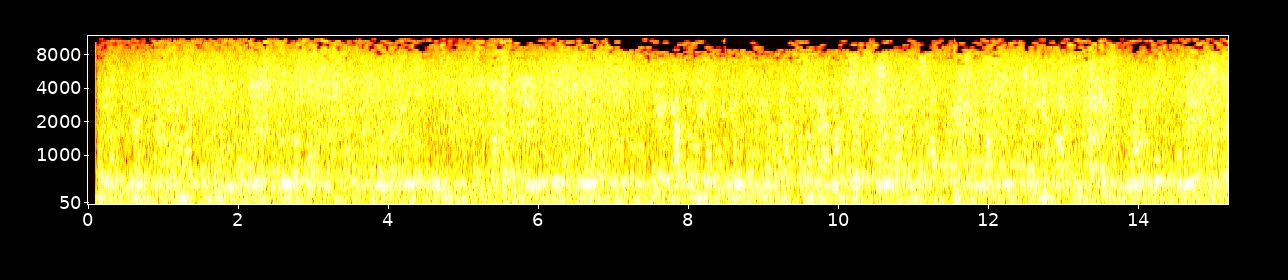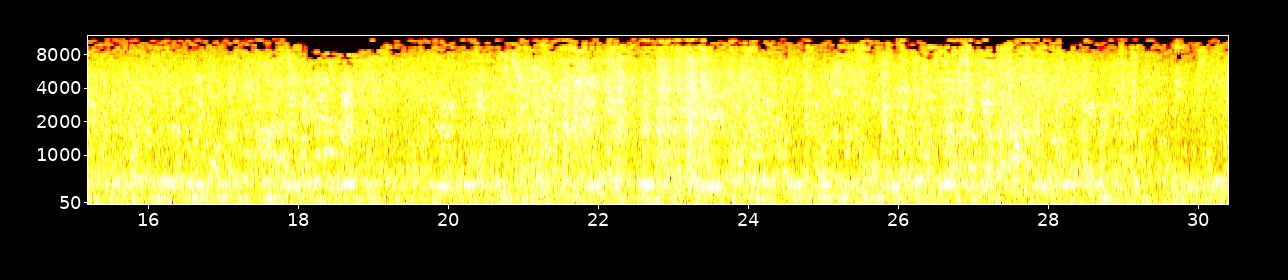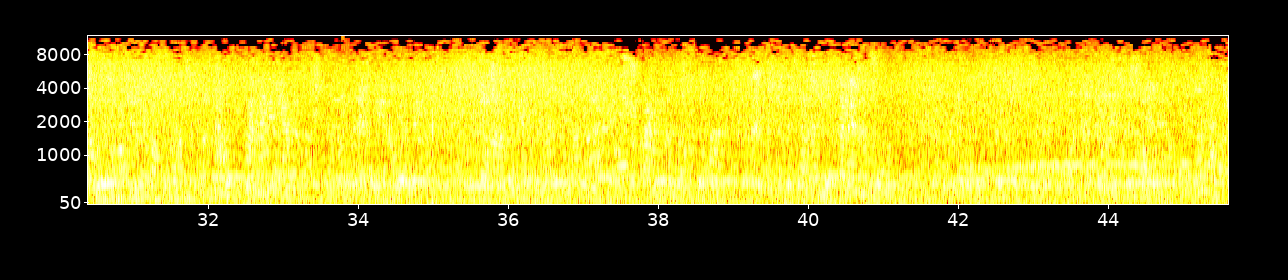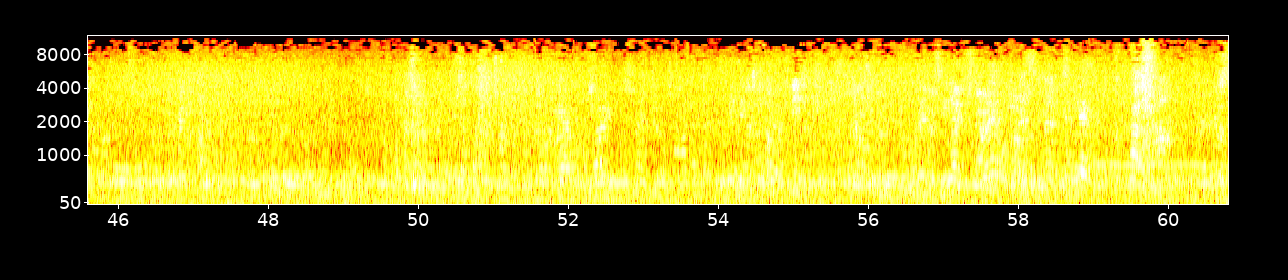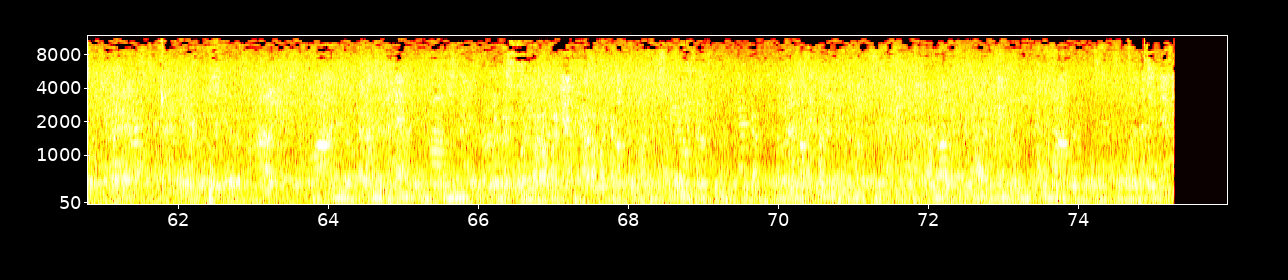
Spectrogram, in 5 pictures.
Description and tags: athens piraeus beach
Athens, Piraeus, Beach
sea, beach, piraeus, greek, mediterranean, athens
